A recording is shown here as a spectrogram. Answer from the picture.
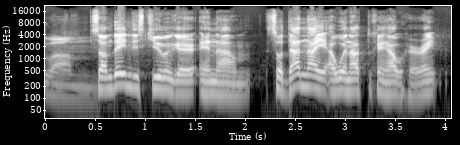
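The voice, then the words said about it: Noticeable accent. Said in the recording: “I'm sorry for my accent”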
